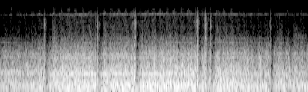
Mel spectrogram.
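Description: A helicopter's loud, steady roar fills the air while automatic gunfire cracks out in several sharp, irregular bursts as hogs are shot at from the helicopter; no one speaks.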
